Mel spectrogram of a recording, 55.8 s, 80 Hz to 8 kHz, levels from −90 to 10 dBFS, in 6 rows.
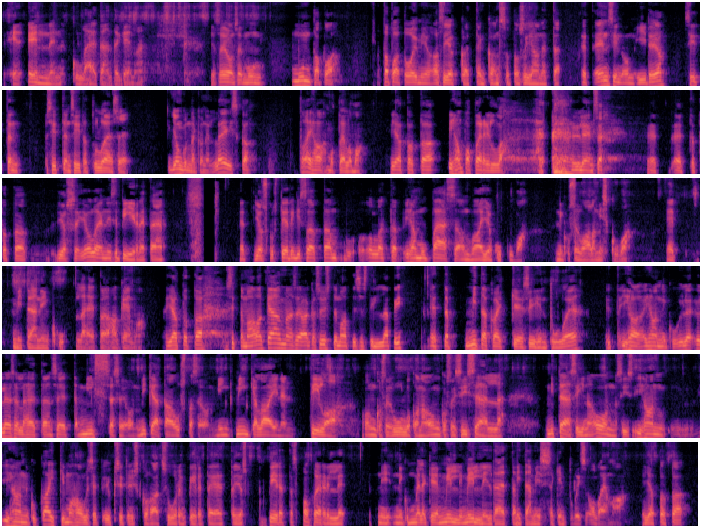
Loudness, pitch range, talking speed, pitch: -23 LUFS, 100-125 Hz, 150 wpm, 110 Hz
